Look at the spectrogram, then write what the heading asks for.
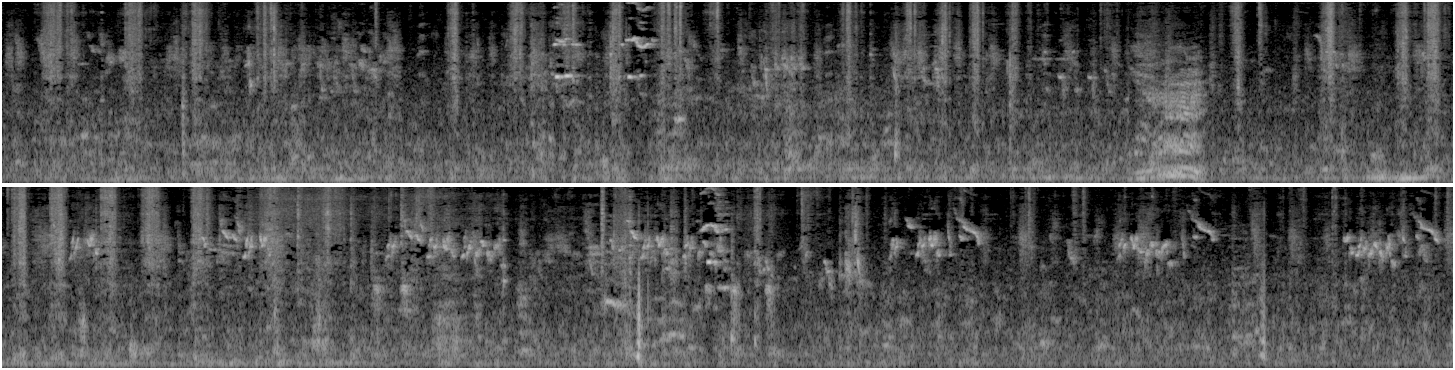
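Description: Small birds chirping in scattered bursts, over a steady run of soft clicks and ticks.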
